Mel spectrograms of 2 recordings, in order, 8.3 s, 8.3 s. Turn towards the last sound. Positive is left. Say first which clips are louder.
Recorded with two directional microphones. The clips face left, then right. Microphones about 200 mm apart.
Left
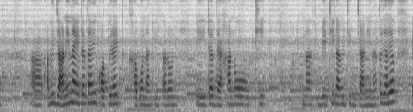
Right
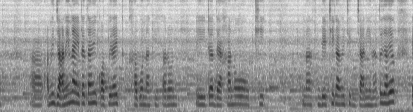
# right 2 dB
turn(degrees=-15)  # may be behind; listen again after turning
